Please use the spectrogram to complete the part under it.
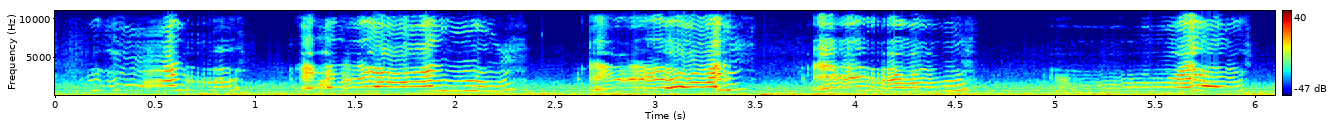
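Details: A pet Frenchy that talks and tells his owner he loves him. Five rapid, yodel-like whining phrases, rising and falling, some quavering, with a steady low hum underneath.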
